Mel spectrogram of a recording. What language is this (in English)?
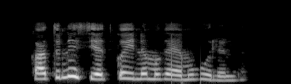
Kalenjin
